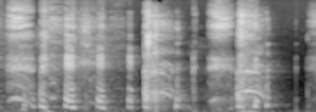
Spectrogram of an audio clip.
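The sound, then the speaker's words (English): Repeated coughing from a person: a series of harsh, throaty bursts with voiced rasping tails, fairly loud and irregular, with short pauses between fits. “I want to cough, and like, I don't want this coughing scene in like the thingy.”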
